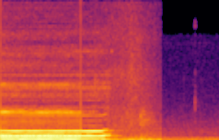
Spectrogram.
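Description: Several layered takes of one man's voice, without accompaniment, holding a sustained chord, which breaks off about a second in and leaves near quiet.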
